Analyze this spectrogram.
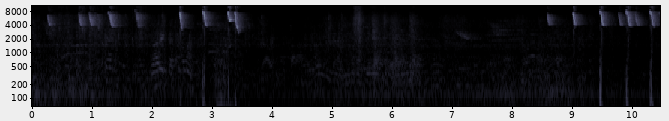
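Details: Saffron finch, a Colombian creole canary song offered for teaching other birds: bursts of sharp, high chirps in quick runs, a quiet pause of several seconds, then another rapid volley of bright notes.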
